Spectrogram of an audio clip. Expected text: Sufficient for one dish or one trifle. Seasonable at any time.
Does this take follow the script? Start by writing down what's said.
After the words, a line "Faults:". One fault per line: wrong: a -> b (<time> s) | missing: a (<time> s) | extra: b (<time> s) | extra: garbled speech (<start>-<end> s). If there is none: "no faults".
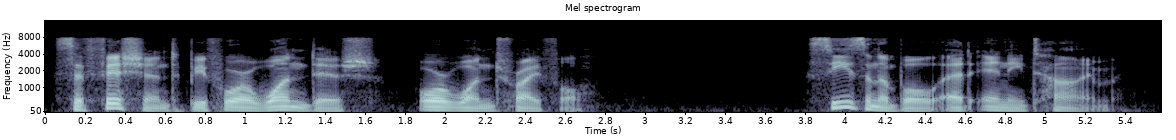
Sufficient before one dish or one trifle. Seasonable at any time.
Faults:
wrong: for -> before (0.7 s)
